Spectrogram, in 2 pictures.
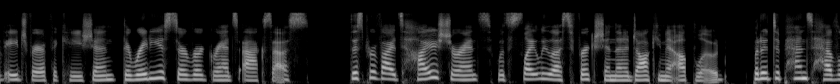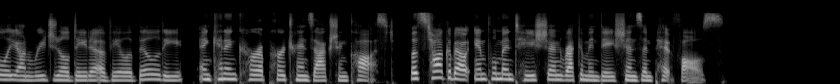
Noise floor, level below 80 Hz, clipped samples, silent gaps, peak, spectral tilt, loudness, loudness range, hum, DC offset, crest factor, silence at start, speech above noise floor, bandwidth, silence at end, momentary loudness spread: -86 dBFS; -62 dBFS; under 0.1%; 3.16-3.38 s, 12.41-12.49 s; -6 dBFS; -4.5 dB/octave; -25 LUFS; 3 LU; none; under 0.1%; 20 dB; 0 s; 61 dB; 12 kHz; 1.2 s; 7 LU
